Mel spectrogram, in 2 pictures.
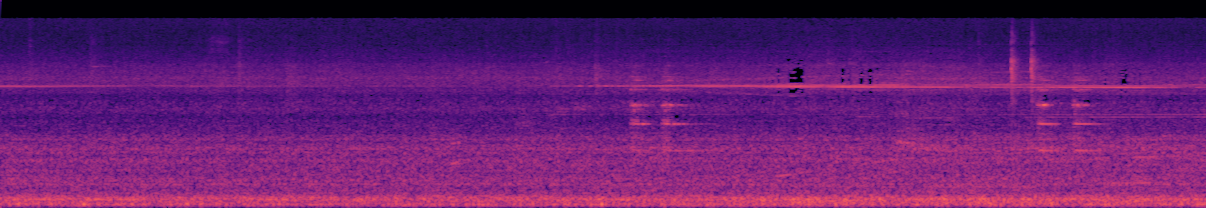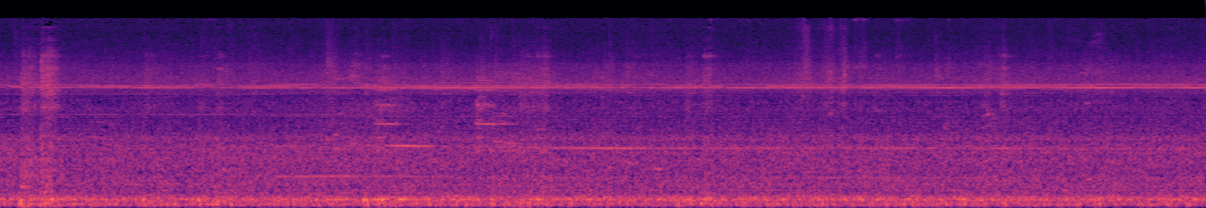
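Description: Seattle First Hill streetcar in motion, heard from inside the car: a steady low rumble of the running car under a thin, steady high whine.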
